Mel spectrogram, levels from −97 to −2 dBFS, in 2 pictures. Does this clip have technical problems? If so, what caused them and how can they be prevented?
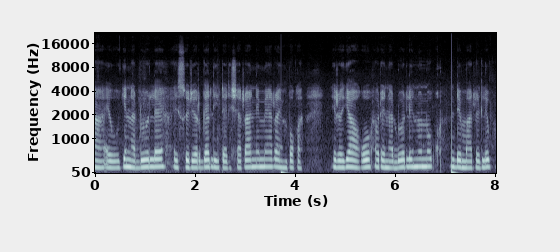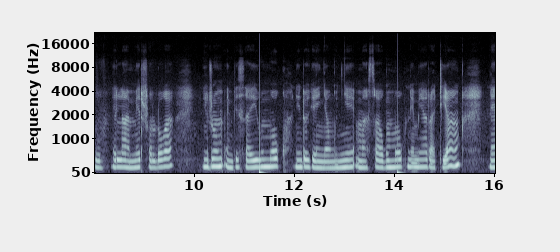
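Yes. The speech carries four DC steps, each heard as a short, low thump at 3.72, 7.14, 11.31 and 14.07 s while the speech continues unaffected. At each point the waveform's zero line jumps suddenly by about -13 dBFS, and that abrupt shift is what produces the thud. The offset doesn't hold; it bleeds away as if through a 5 Hz high-pass, so the baseline sags back toward zero over a fraction of a second. Such steps arise when a converter recalibrates or an input carrying an offset is switched into the path. Preventing them means keeping converter recalibration and input switching out of live recording and AC-coupling or high-passing offset-bearing inputs before they reach the signal path.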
